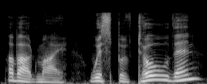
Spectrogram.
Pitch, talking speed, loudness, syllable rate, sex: 160 Hz, 175 wpm, -17 LUFS, 4.1 syllables/s, male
